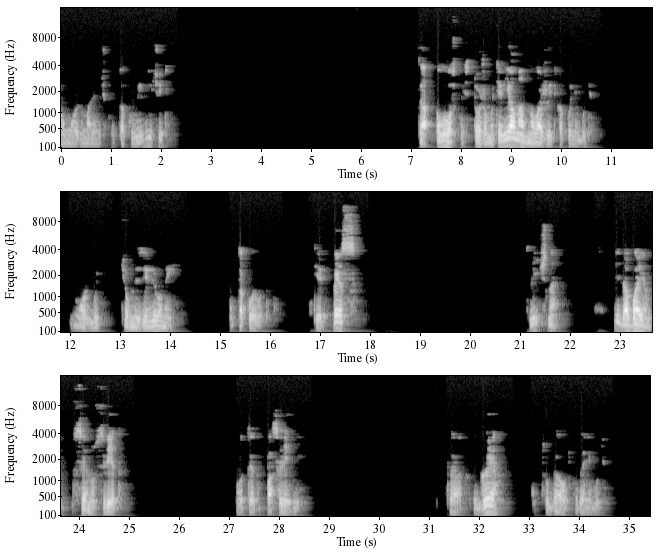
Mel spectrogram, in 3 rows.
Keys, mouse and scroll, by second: 4.3 g, 7.6 click, 9.3 click, 12.3 click, 17.5 s, 24.2-28.4 drag, 29.0-30.6 middle drag, 32.7 g, 35.2 click.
